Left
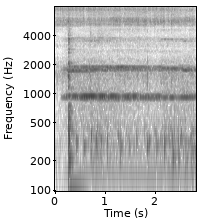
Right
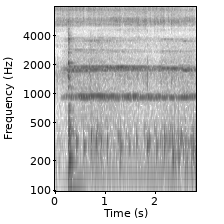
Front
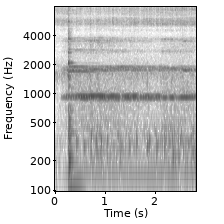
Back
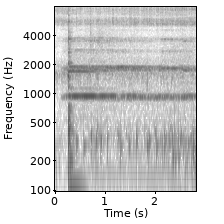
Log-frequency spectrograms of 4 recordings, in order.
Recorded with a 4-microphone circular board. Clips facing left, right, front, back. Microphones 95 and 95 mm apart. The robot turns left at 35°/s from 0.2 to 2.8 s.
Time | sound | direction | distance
0.2 | a guitar | 145° left | 1.5 m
